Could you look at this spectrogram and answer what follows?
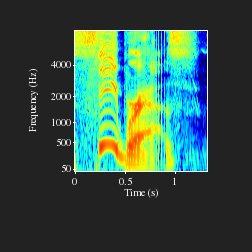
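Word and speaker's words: CBRAS: It's C-B-R-A-S. And that's a sea brass.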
